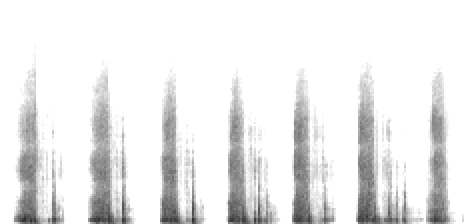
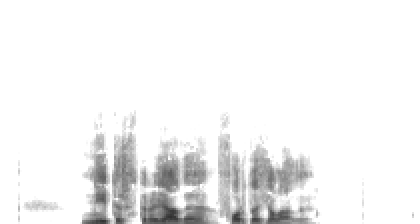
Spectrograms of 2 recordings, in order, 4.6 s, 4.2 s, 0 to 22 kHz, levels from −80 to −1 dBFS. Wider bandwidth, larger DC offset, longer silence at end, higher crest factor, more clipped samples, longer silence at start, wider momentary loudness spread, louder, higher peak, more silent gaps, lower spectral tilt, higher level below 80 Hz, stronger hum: first, 15 kHz vs 11 kHz; neither; second, 0.15 s vs 1.1 s; about the same, 20 dB vs 24 dB; neither; second, 0.15 s vs 0.85 s; second, 8 LU vs 18 LU; about the same, -25 LUFS vs -25 LUFS; about the same, -4 dBFS vs -4 dBFS; first, 0.66-0.83 s, 1.37-1.55 s, 2.06-2.22 s, 3.37-3.51 s vs none; second, -2 dB/octave vs -4 dB/octave; about the same, -72 dBFS vs -76 dBFS; neither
